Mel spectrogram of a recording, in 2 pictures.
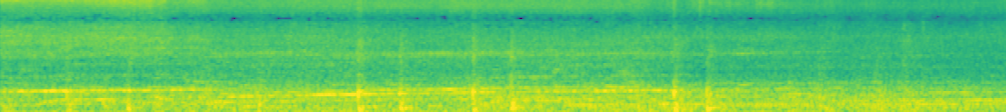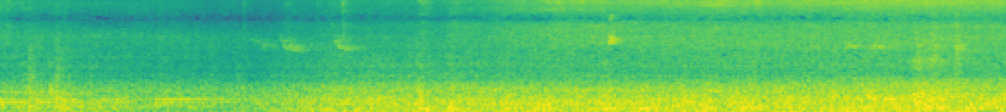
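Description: Hokuso Railway electric commuter train's traction motors whining and rising in pitch as it pulls away, with a few sharp clacks of wheels over rail joints. After a brief dip, there is the steady rumble and rail noise of another train approaching.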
